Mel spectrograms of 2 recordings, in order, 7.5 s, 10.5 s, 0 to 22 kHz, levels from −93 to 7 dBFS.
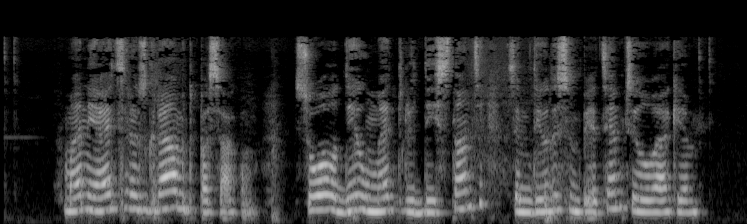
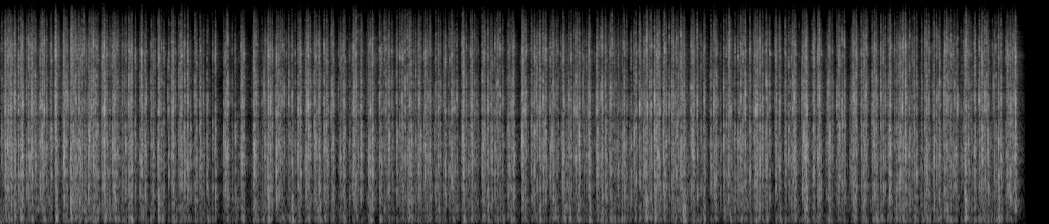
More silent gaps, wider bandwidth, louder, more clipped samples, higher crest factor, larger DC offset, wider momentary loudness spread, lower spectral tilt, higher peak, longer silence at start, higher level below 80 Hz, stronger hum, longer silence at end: neither; second, 11.5 kHz vs over 20 kHz; first, -24 LUFS vs -29 LUFS; neither; second, 18 dB vs 26 dB; neither; first, 11 LU vs 4 LU; first, -3.5 dB/octave vs 0.5 dB/octave; about the same, -6 dBFS vs -6 dBFS; first, 0.65 s vs 0 s; about the same, -62 dBFS vs -62 dBFS; neither; first, 0.45 s vs 0.3 s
